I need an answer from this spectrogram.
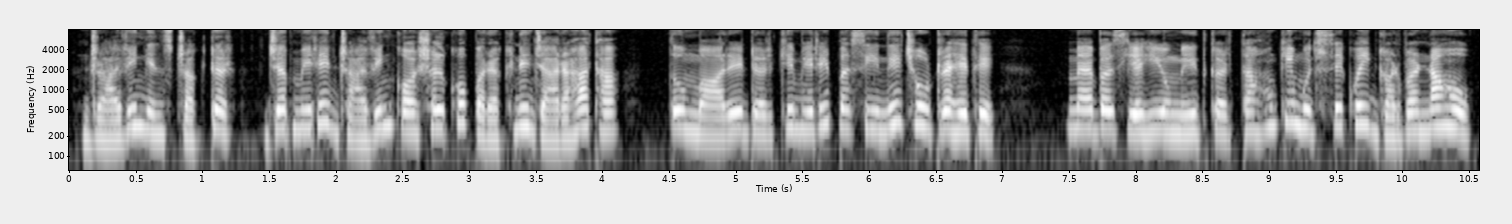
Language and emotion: Hindi, fearful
